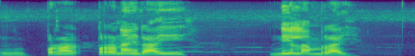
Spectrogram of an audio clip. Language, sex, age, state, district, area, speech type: Nepali, female, 60+, West Bengal, Darjeeling, rural, spontaneous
